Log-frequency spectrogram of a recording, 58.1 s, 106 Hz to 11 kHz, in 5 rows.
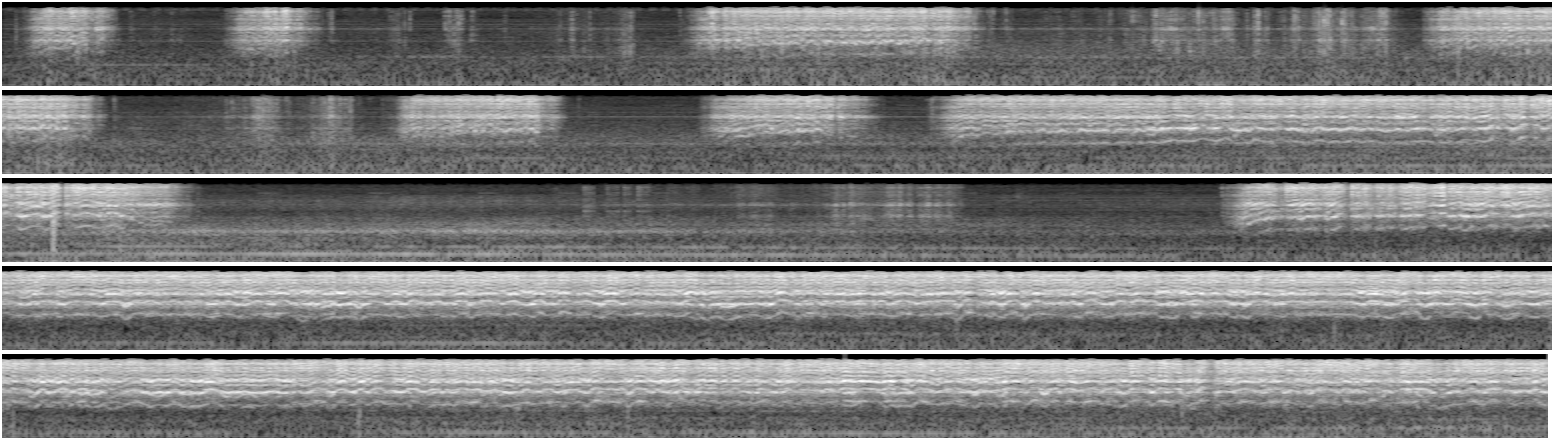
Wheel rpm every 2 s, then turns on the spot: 30, 10, 60, 80, 20, 80, 30, 80, 50, 100, 160, 180, 20, 0, 10, 10, 140, 200, 190, 200, 200, 200, 190, 180, 190, 190, 190, 190, 190.
0-2 6-10 12-14 28-30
